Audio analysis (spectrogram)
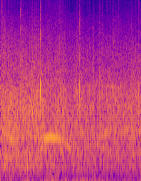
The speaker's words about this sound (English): Sorry, I didn't mean to step on your applause, no.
